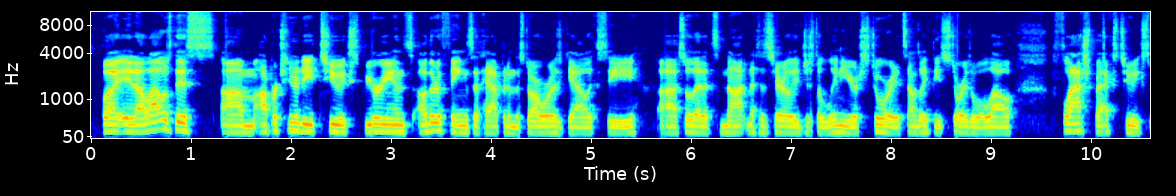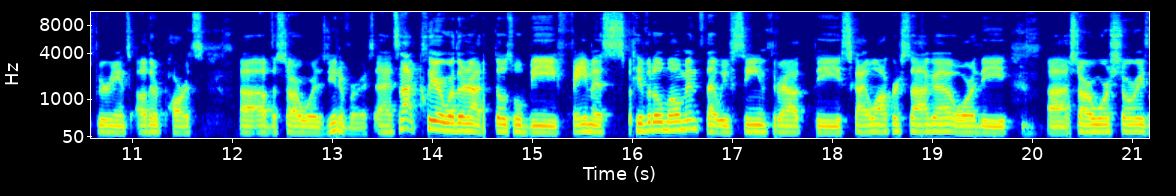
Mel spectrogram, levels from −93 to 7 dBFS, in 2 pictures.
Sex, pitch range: male, 120-145 Hz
